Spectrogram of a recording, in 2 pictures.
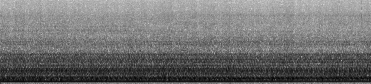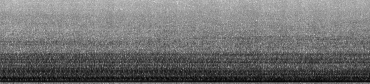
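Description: Cessna light aircraft's engine and propeller droning steadily, heard from inside the cabin.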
